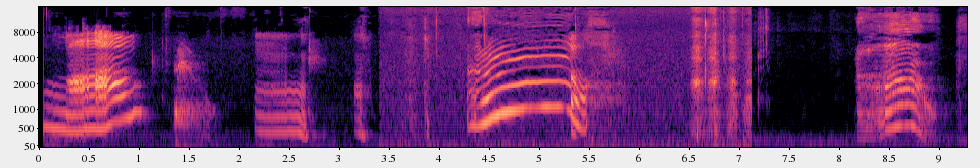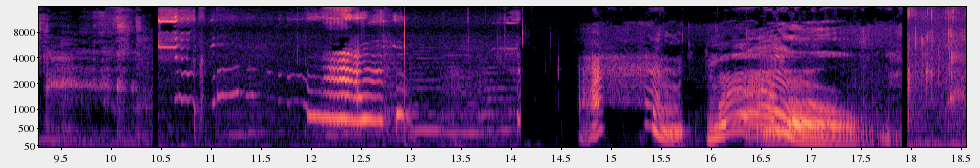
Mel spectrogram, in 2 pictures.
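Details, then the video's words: Dog yawning, giving a string of squeaky, whining vocal yawns that sweep up and then down in pitch, several drawn out, with brief quiet gaps between them. "Cutest dog yawning"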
